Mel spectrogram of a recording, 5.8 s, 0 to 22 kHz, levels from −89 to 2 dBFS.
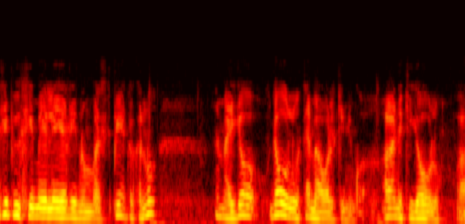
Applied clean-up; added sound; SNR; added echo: none; none; none; none.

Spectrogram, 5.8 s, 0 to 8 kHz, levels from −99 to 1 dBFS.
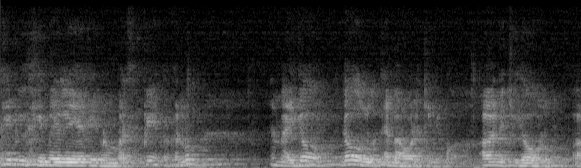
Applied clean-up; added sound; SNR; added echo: none; none; none; reverberation time 1.1 s.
